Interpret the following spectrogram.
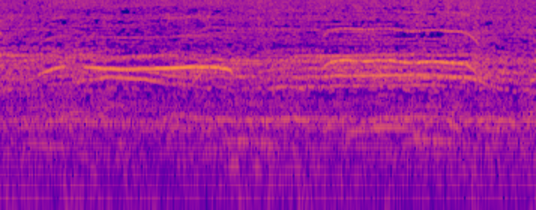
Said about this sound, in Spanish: Era el estreno de Pedro Sánchez como presidente del gobierno acudiendo a este Día de la Fiesta Nacional y era recibido con abucheos, el calificativo de ocupa y también petición de elecciones.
